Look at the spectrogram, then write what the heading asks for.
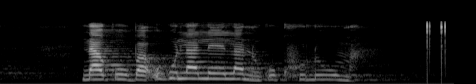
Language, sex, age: Zulu, female, 29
